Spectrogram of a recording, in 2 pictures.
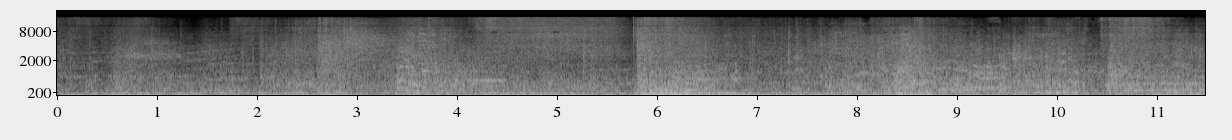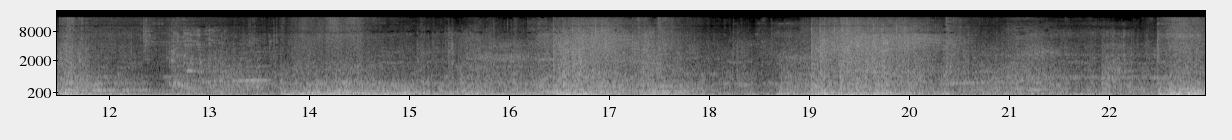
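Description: A heavy blade strikes and slashes repeatedly.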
